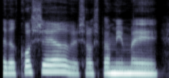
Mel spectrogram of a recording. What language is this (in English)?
Hebrew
